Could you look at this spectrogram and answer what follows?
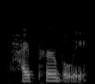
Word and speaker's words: hyperbole: think some of those things happen to her hyperbole not hyperb next Antarctic not ah oh I see Antarctic is the correct pronunciation of this word some people say an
